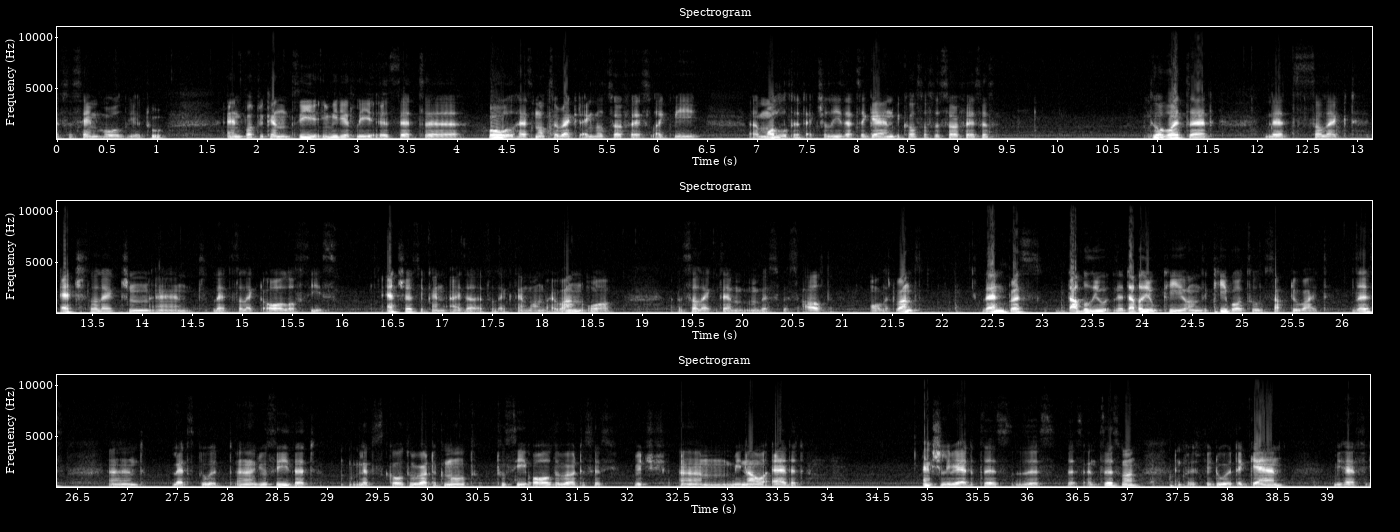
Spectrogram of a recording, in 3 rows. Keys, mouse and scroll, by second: 0.6-1.6 drag, 2.3 click, 3.0-3.6 scroll up 1, 11.9 click, 14.0 alt+click, 16.6-18.0 drag, 18.1 click, 19.5 alt+click, 22.9 w, 25.3-26.6 drag, 30.1 click, 37.3 w, 38.1 click.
